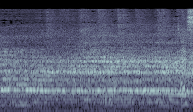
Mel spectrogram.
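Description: The soundtrack of a projected highlight video playing through a hall's loudspeakers: a steady held tone with several fainter sustained tones above it.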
